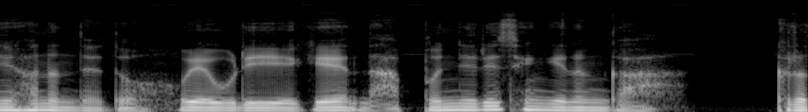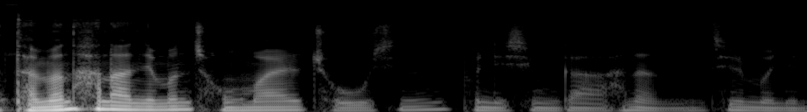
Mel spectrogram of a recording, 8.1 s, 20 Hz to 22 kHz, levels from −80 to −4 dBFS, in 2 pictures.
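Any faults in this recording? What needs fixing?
From 4.46 to 5.87 s the speech drops by roughly 25 dB, and as it falls a fine ticking, zipping texture rides on top of it. This is zipper noise. Instead of gliding, the gain moves in coarse jumps, around 30 a second, and each jump cuts the waveform abruptly and leaves a small click. Those clicks run together into the zipper sound. To prevent it, interpolate the gain per sample or apply a short smoothing ramp so level changes never land in discrete steps.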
